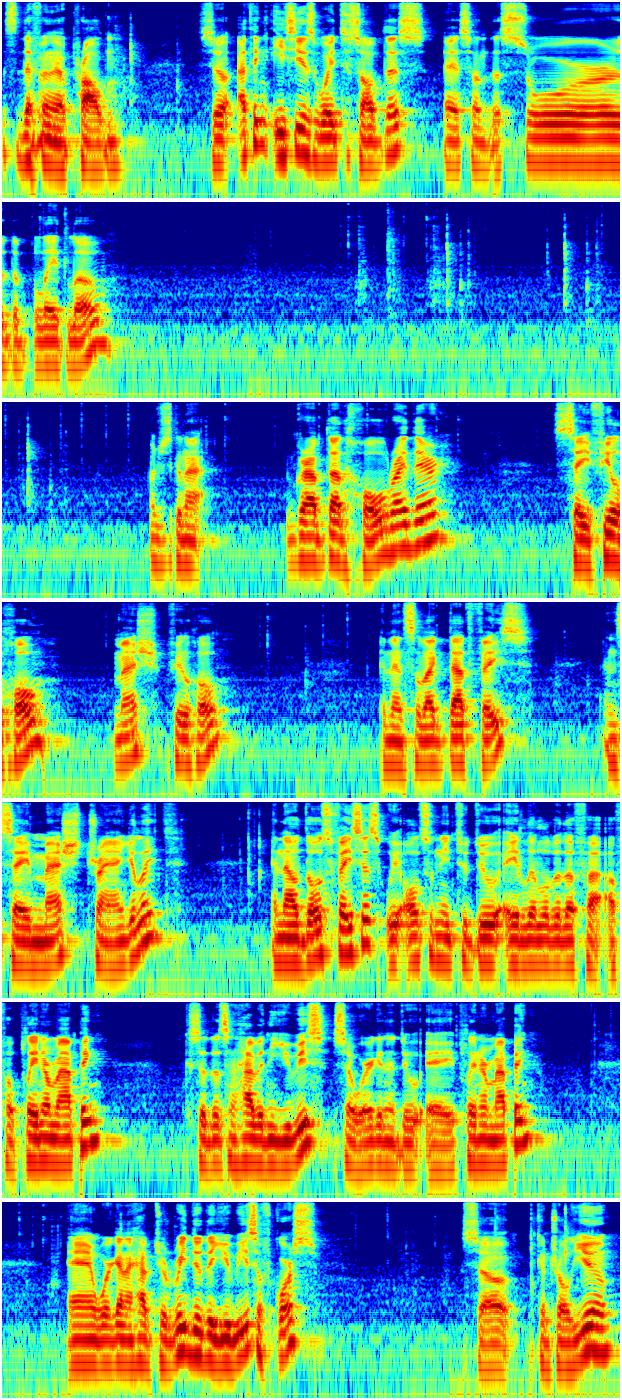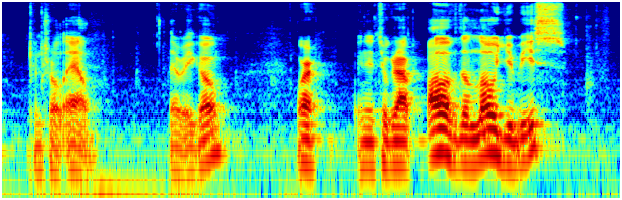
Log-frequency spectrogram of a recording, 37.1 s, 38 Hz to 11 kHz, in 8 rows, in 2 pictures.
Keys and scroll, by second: 8.0 5, 20.2 ctrl+z, 31.8 ctrl+u, 32.4 ctrl+l.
